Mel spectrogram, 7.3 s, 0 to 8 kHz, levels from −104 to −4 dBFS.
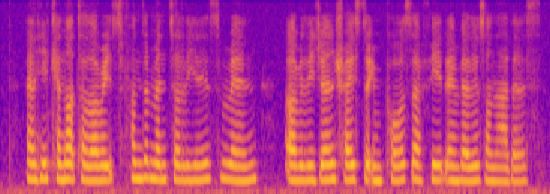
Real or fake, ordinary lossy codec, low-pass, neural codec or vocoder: real; none; none; none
